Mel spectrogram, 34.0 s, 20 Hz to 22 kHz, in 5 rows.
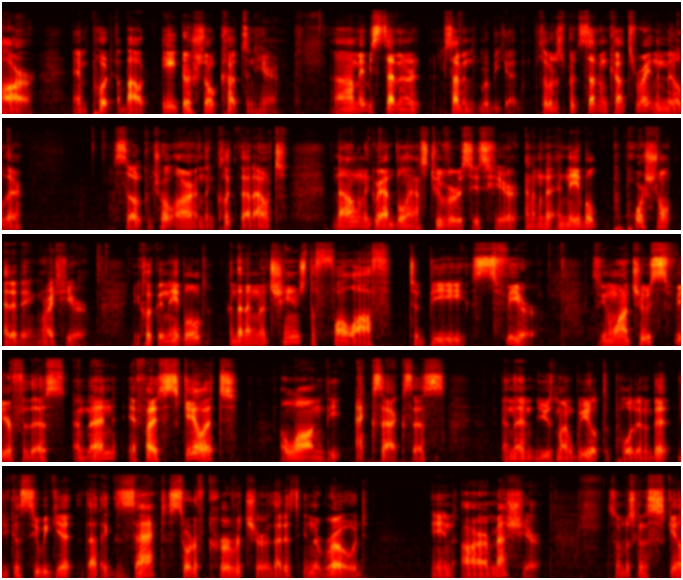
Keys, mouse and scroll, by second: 9.4-11.9 drag, 12.1 click, 22.0 s.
